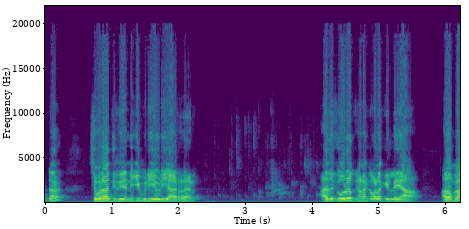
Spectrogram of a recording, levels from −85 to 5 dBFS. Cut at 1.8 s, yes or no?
no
